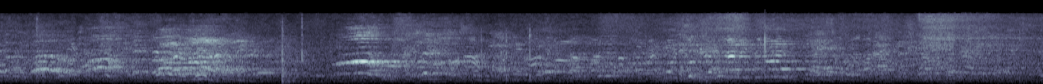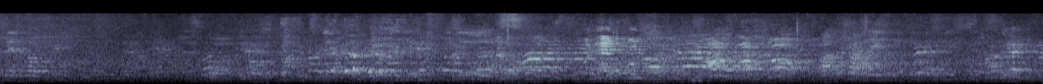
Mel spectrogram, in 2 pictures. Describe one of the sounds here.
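Players shout to each other across an open pitch outdoors.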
